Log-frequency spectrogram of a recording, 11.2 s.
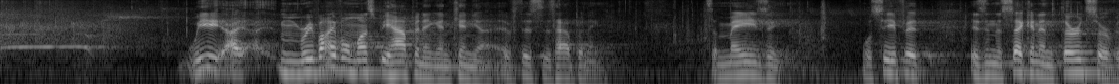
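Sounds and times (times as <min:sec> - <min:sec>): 
audience clapping: 0:00.0 - 0:01.8
speech: 0:01.9 - 0:06.2, 0:07.1 - 0:08.0, 0:08.6 - 0:11.1.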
